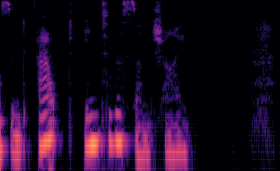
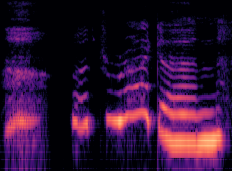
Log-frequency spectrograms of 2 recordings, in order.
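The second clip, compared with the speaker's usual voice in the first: a high gasp, then a loud burst; gasping fright; 10 semitones higher, 7 dB louder, much slower than usual. Acted. Frog scaring himself, gasping then crying out. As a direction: gasp and blurt it out in terror.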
